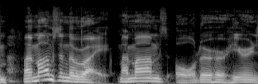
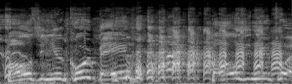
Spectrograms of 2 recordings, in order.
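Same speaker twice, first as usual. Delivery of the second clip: high, sing-song taunting voice, much higher; mocking the roommate; 10 semitones higher, much slower than usual. Roommate taunting his girlfriend on the phone, high mock voice. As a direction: drawl it out, mocking a smug boyfriend.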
